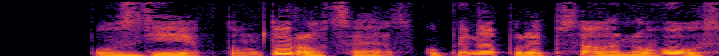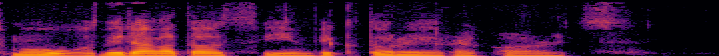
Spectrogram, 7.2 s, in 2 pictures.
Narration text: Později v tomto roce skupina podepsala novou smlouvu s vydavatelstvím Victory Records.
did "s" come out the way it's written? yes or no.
no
